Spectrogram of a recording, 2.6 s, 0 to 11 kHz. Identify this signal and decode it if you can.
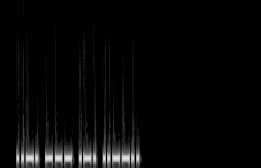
Morse code, heard as a keyed tone, about 50 wpm, 700 Hz. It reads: FOR?
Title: 2x Word-Spacing - Sentences from Top 200 Words - 50wpm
